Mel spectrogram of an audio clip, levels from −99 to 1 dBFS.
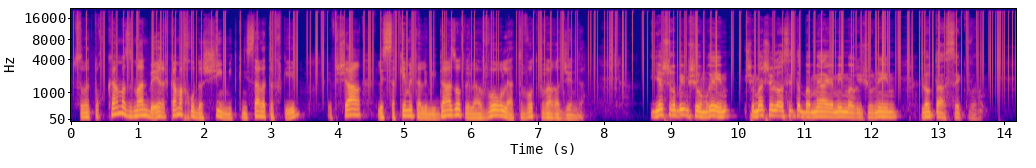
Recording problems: crackle, like an old record; loud; 9 dB below the speech

